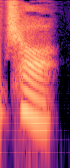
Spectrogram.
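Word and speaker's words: 刹: a threat for shua chau. The cha when pronounced sha literally translates to break like break on a car. But I am pretty sure it is meant to be pronounced cha here which has to do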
